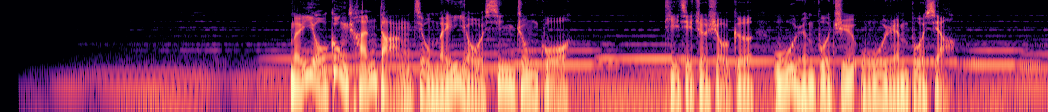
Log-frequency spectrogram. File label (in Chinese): 男, 人物类纪录片; 曹火星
